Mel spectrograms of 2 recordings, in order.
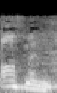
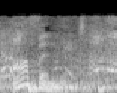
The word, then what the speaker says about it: Offen: Offman. He's making me come back cuz I said his name wrong. Offen.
